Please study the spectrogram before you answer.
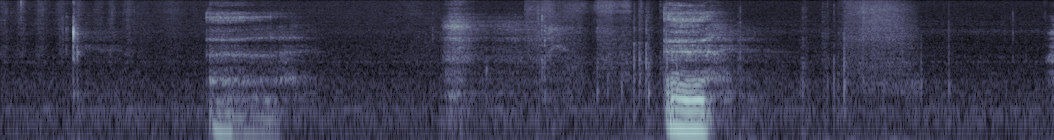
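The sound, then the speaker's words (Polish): Pages of a book are flipped one after another, making a few soft, papery swishes spaced apart, quiet and faint against low background hiss. “tak, tutaj jest wiele różnych, przeglądam kolejne kartki tego”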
